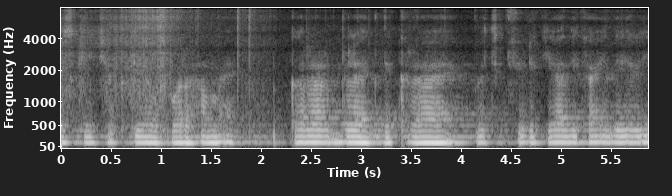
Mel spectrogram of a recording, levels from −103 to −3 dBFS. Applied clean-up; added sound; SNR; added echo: none; none; none; reverberation time 2.2 s.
